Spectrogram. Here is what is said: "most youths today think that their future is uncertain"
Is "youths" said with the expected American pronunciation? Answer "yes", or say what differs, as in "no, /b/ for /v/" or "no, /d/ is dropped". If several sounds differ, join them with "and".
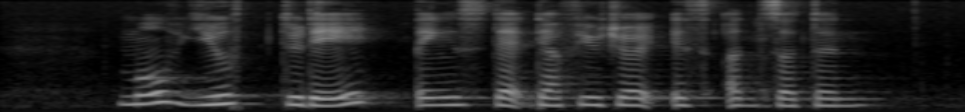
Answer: no, /s/ is dropped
